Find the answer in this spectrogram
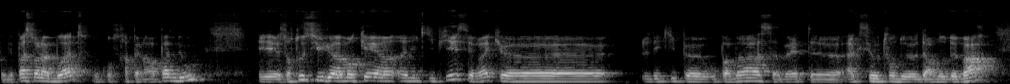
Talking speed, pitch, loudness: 240 wpm, 160 Hz, -27 LUFS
